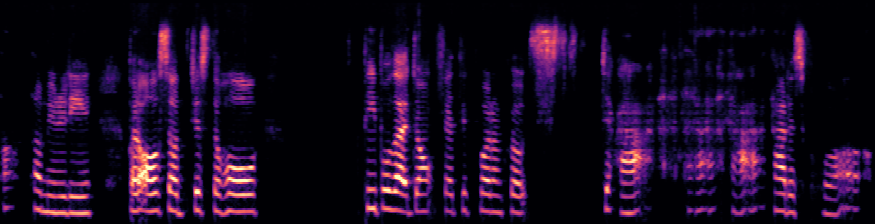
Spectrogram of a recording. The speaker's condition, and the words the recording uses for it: Stuttering. If I just stutter through the word, they kind of get it.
